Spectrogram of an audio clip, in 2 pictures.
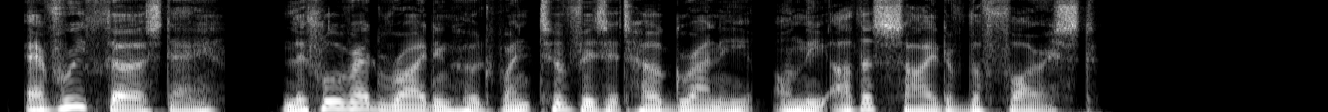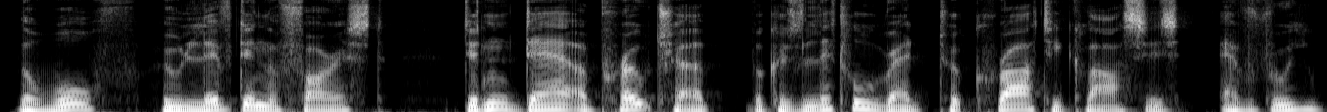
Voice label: Kids Book Read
